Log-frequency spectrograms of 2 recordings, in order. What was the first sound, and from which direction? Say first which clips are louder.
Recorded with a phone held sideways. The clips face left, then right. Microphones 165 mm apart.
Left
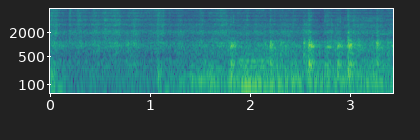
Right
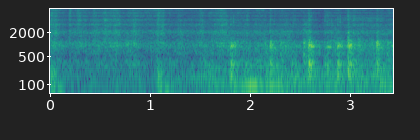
Breathing: left 2 dB; 70° left (ahead or behind).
